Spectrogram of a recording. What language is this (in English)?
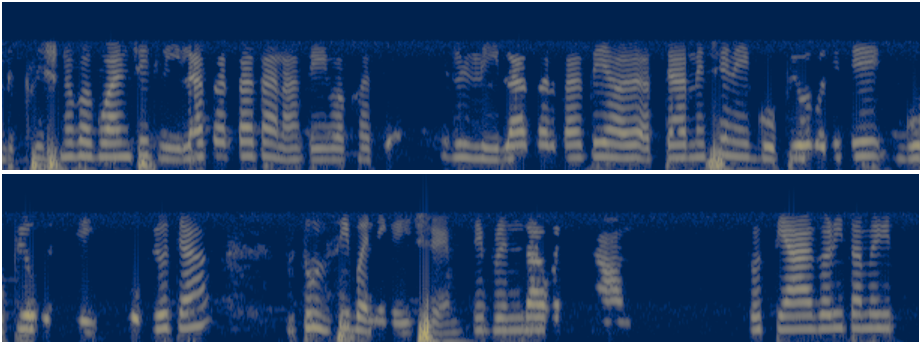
Gujarati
